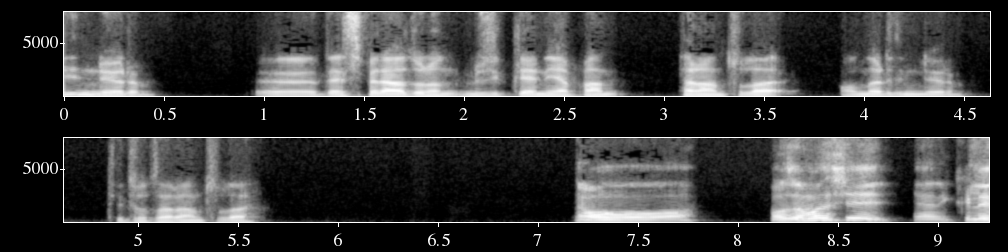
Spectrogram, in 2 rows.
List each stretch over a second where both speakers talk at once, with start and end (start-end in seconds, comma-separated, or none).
none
